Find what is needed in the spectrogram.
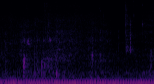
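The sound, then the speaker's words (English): Quiet chewing with a few soft, wet squishing bites over a steady low hum, no voices. “This is the ASMR munching part of the”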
